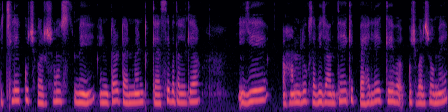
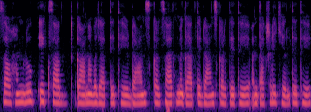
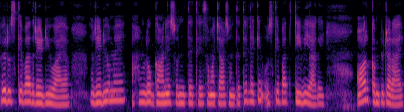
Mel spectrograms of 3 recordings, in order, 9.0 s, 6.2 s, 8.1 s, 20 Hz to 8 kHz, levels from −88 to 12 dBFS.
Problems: constant background noise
